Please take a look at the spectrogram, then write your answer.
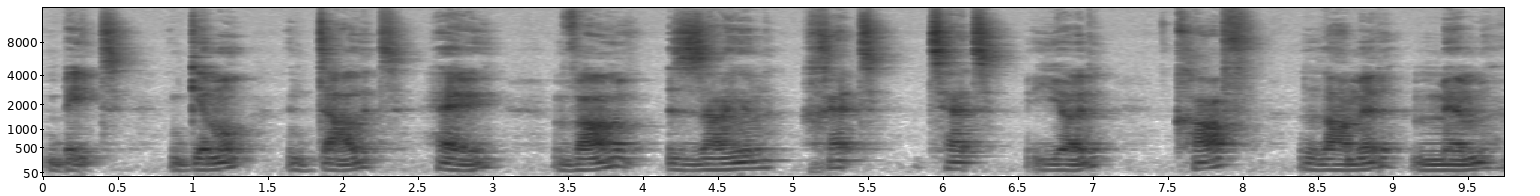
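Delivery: letter-by-letter recitation of the Hebrew alphabet; reciting the alphabet. Shown as a demonstration. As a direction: recite each letter name clearly for learners. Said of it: "So here we go, right to left".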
